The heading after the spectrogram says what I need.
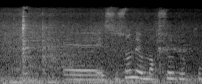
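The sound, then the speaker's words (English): Pieces of chicken marinated in garlic, vinegar and soy sauce sear on a hot stove in a restaurant kitchen. The sizzle is a steady, bright hiss with a few soft stirring sounds. “He takes pieces of marinated chicken and sears them on a hot stove.”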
